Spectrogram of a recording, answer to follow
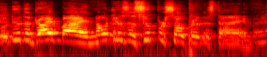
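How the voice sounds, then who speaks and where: A man with an extremely high pitch talks at a fairly quick pace with lively intonation over noticeable background noise. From Los Angeles (Pacoima), raised in Mexican family. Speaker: comedian. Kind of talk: stand-up. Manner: animated.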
